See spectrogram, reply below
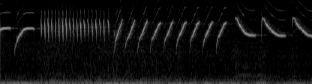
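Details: A canary singing, meant to set other canaries singing in reply: two quick upsweeps, a dense buzzing rattle, then a run of rising whistled slurs and a few falling sweeps.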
